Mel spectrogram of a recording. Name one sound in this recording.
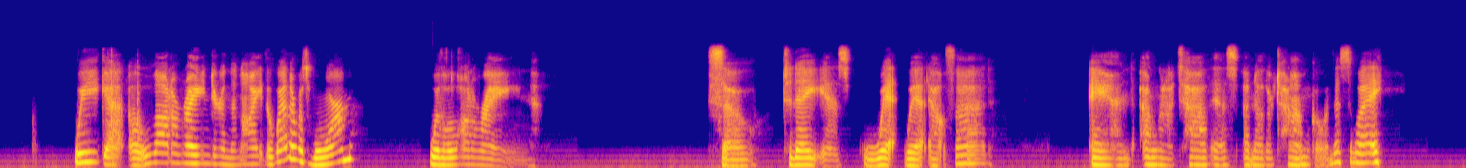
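An older woman talks calmly and closely into a microphone.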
